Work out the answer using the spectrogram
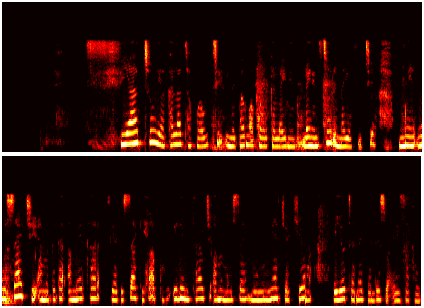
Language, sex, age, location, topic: Swahili, female, 18-24, Nakuru, finance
